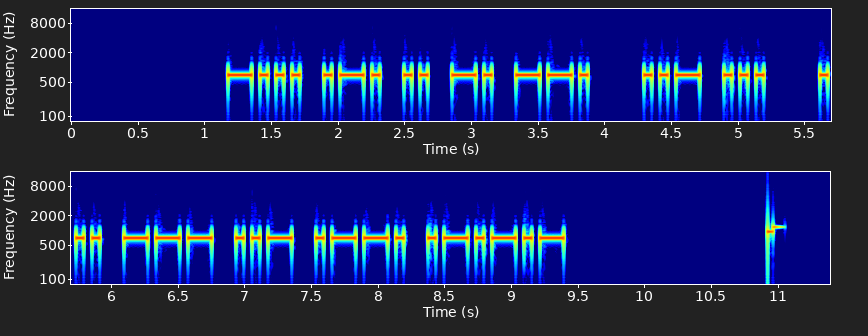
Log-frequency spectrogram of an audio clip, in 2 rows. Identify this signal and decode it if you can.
Morse code, heard as a keyed tone, about 19 wpm, 700 Hz. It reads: BRING US SOUP.
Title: Sentences from Top 1000 Words - Review Part 6 - 20wpm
